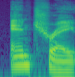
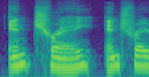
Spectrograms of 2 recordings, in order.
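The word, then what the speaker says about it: Entrée: It has the accent over the E. I think that's pronounced A. Entree Records.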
